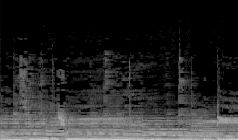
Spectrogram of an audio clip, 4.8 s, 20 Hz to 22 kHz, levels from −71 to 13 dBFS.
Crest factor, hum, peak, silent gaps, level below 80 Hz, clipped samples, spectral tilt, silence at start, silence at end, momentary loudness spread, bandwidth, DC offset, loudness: 10 dB; none; 0 dBFS; none; -22 dBFS; under 0.1%; -6.5 dB/octave; 0 s; 0 s; 3 LU; 14 kHz; under 0.1%; -11 LUFS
